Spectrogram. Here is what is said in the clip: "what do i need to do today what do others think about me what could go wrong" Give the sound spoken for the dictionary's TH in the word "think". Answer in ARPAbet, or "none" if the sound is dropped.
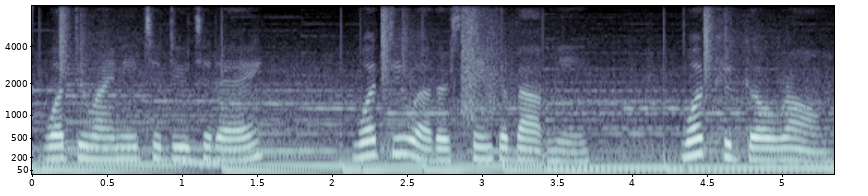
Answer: TH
